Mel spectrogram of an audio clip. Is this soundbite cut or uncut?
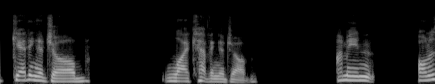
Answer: uncut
